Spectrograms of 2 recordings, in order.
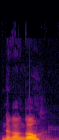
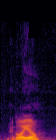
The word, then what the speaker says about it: Nyong'o: The actress's name is Lupita Nyong'o. Nyong'o.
